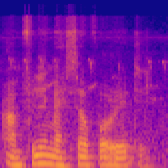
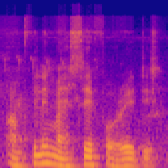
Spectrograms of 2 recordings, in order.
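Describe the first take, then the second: First: The pitch moves up and down across the phrase. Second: The pitch stays low and falls across the phrase. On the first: "But now I said" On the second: "Before I would have said"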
